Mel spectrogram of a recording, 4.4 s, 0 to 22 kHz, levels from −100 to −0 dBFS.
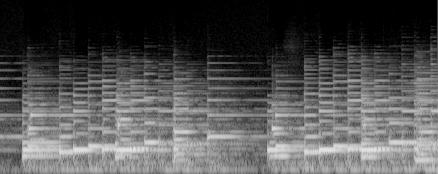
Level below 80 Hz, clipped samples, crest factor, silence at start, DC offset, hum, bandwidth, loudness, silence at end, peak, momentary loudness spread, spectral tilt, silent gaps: -40 dBFS; under 0.1%; 14 dB; 0 s; under 0.1%; none; 6.8 kHz; -19 LUFS; 0 s; -4 dBFS; 8 LU; -6.5 dB/octave; none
